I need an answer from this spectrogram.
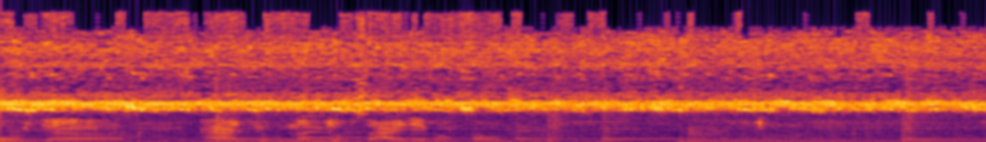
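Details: Red cricket, a red type of cricket, sounding a steady high-pitched continuous trill, accompanied by short rising and falling tonal sounds and a low background drone.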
